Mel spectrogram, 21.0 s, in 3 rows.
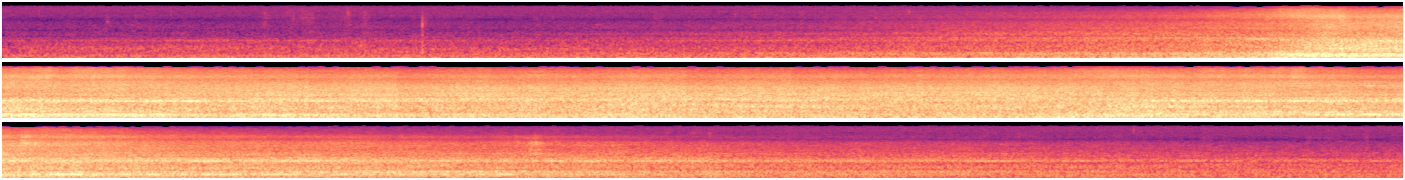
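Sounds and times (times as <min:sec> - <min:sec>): steady whine: 0:00.0 - 0:21.0
train rushing past: 0:02.6 - 0:21.0.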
